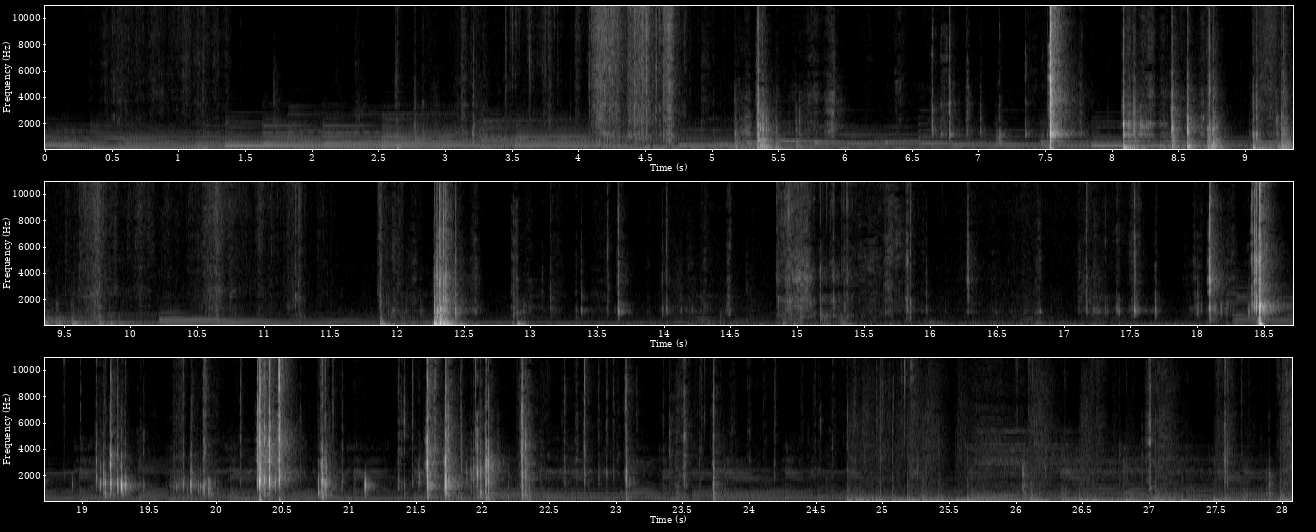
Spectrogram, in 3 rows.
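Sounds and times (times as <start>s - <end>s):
plastic cup crackling: 2.6s - 5.9s, 6.6s - 16.4s, 17.1s - 25.4s.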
